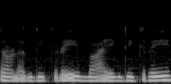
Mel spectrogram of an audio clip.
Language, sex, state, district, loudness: Hindi, female, Uttar Pradesh, Deoria, -24 LUFS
